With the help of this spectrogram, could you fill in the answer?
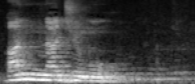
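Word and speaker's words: النجم: And the pronunciation again, this noon that had a fatha before will kill the sound of lam, and noon should be pronounced twice. An-najmu. So the recitation will be an-najmu. Noon is being pronounced twice. Lam is not being pronounced.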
